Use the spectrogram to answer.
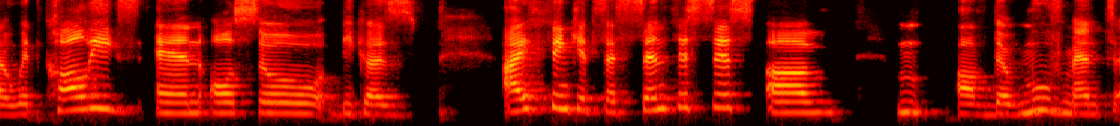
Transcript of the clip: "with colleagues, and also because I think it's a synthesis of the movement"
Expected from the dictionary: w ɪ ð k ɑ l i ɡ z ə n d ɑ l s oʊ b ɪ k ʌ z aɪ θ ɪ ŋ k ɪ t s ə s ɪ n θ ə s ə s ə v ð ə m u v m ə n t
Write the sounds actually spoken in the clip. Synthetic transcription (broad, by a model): w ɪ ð k ɑ l i ɡ z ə n ɑ l s oʊ b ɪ k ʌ z aɪ θ ɪ ŋ k ɪ t s ə s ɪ n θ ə s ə s ə v ð ə m u v m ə n t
